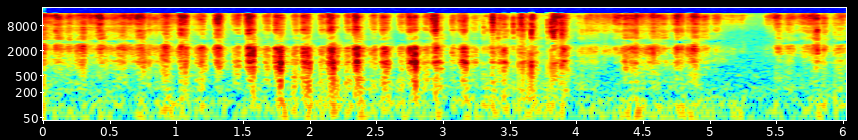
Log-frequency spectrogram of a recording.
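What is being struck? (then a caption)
Bar of soap. A small, round, solid white soap bar held in the hands is scratched and tapped with long dark teal nails. Quick, uneven bursts of dry scraping and light clicking, bright and crisp, pile up fast for about four seconds. They then thin out into softer, quieter scratching.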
